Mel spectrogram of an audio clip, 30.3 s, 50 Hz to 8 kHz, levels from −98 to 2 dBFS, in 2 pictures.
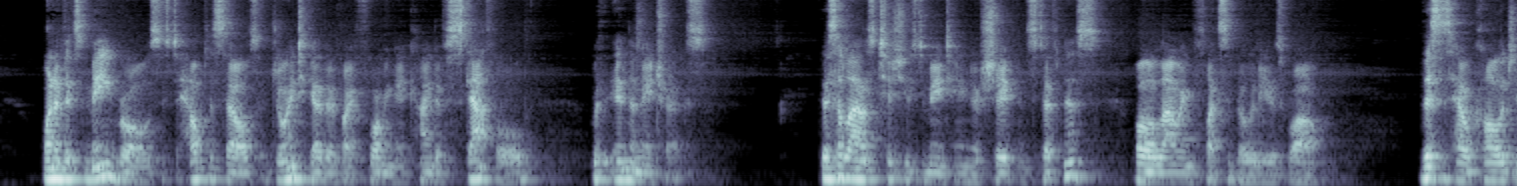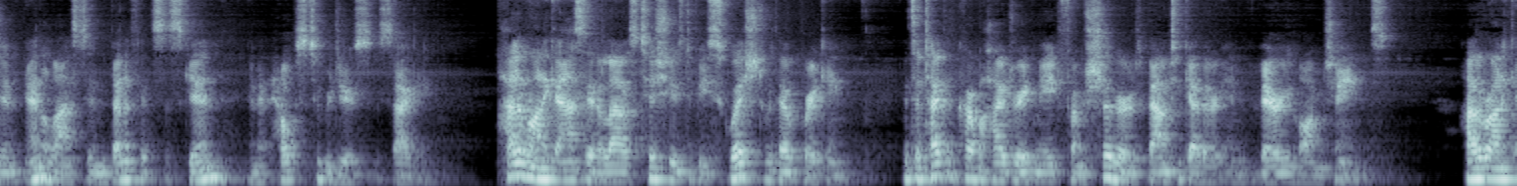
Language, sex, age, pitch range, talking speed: English, male, 30-49, 100-125 Hz, 145 wpm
